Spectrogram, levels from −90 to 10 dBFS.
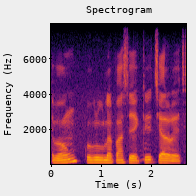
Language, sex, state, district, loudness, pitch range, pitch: Bengali, male, Assam, Hailakandi, -16 LUFS, 120-135 Hz, 125 Hz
